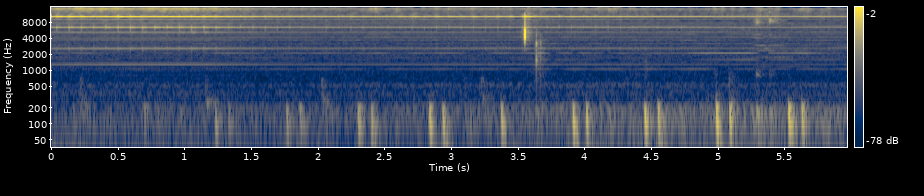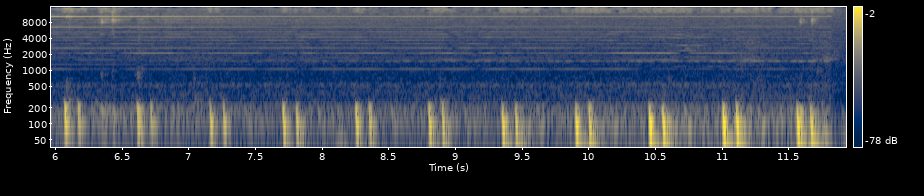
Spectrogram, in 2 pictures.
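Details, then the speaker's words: Film scene simulating tinnitus after heavy gunfire, with temporary noise-induced hearing loss: steady high-pitched ringing tones over muffled low thumping. "he was shooting a lot of gunfire and you can listen here to the sound of tinnitus."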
